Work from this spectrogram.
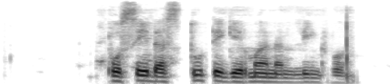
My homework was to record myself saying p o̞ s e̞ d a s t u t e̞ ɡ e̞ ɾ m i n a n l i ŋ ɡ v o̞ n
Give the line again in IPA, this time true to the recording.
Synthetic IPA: p o̞ s e̞ d a s t u t e̞ ɡ e̞ ɾ m a n a n l i ŋ ɡ v o̞ n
